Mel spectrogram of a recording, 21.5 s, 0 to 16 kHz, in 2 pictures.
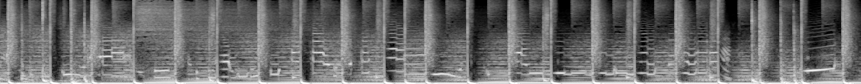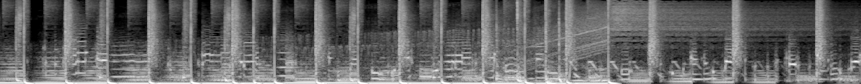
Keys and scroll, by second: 8.5 super+z.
